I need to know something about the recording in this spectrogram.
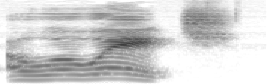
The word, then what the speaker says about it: Ooh: This is how you pronounce it. O-O-H. Ooh. Ooh. Or English version, because that was the U.S. Ooh. Ew. Ooh. It sounds like ooh, and that's kind of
